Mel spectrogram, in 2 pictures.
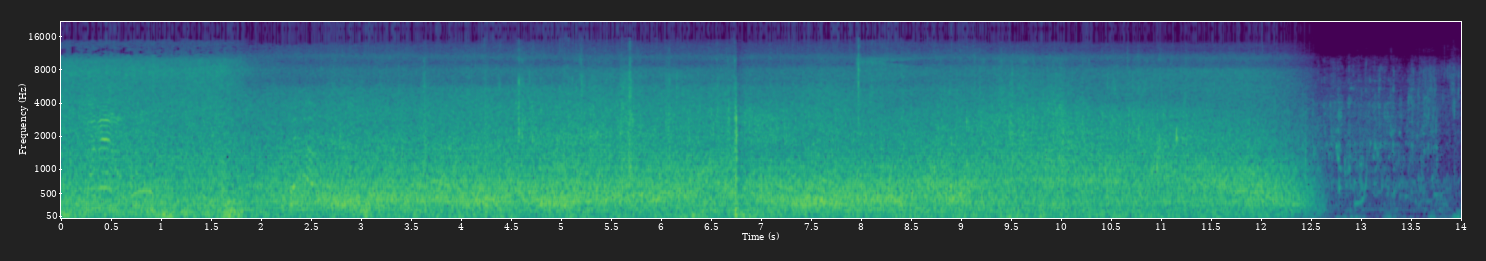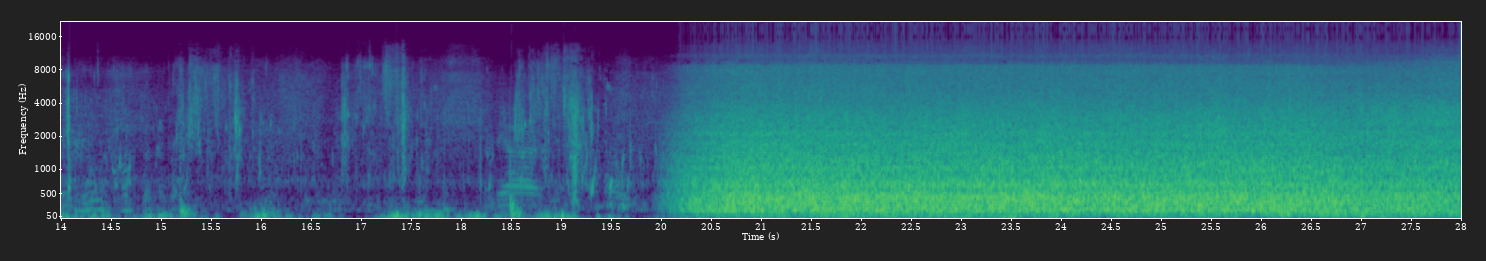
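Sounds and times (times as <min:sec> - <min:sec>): rushing white water: 0:00.0 - 0:13.0
paddle splashes: 0:00.1 - 0:20.1.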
